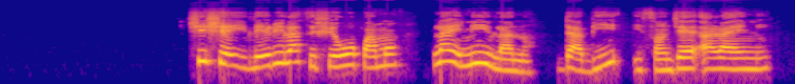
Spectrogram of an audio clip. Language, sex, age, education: Yoruba, female, 30-45, tertiary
